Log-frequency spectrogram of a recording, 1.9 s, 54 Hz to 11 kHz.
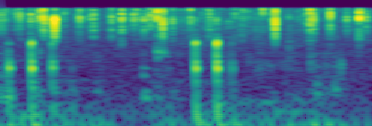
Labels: {"label": "biophony, knock", "recorder": "SoundTrap 300"}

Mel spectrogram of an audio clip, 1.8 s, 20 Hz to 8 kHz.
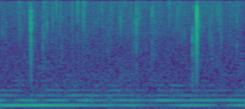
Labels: {"label": "biophony, midshipman", "recorder": "SoundTrap 500"}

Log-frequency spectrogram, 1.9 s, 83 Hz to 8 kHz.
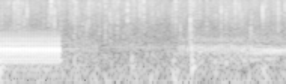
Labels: {"label": "biophony, croak", "recorder": "SoundTrap 500"}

